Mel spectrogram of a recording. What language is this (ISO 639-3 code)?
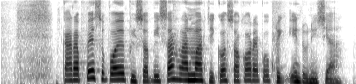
jav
